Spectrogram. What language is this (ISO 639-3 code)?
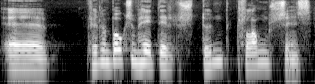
isl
